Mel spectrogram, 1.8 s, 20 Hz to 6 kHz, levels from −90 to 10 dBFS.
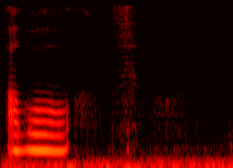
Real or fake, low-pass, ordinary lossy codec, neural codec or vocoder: fake; 5.4 kHz; none; autoencoder, 22.05 kHz, a latent of 192 numbers a frame, VITS, trained on many speakers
